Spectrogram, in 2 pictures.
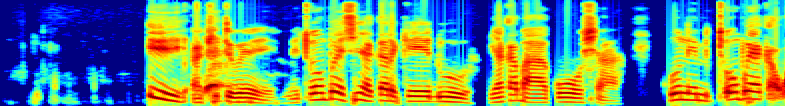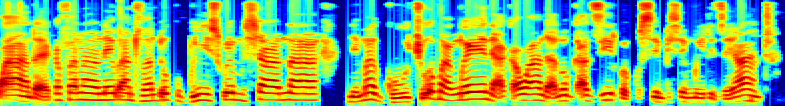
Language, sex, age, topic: Ndau, male, 25-35, health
